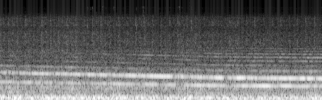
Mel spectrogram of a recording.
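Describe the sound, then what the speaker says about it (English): An ambulance siren sounds with a steady, slowly falling wail that seems to be dying out, loud and continuous over heavy low traffic rumble, heard from a motorcycle riding through a Middle Tennessee city. "That's a funny sounding ambulance siren. Just kind of sounds odd, like it's dying."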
